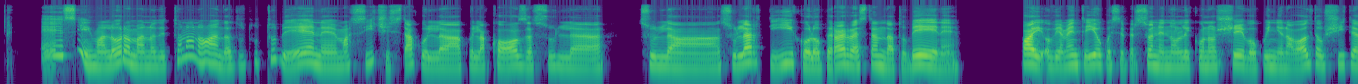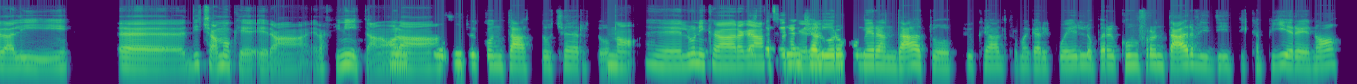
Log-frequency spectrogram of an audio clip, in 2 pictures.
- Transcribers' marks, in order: tapping; unintelligible speech
- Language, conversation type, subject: Italian, podcast, Come racconti un tuo fallimento senza provare vergogna?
